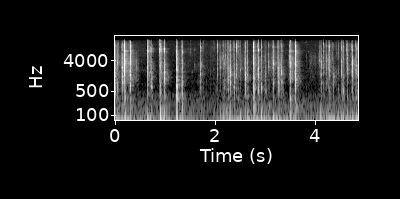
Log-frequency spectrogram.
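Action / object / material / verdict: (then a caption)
tap / plastic keyboard with round keycaps / plastic / none. A full-size beige and orange plastic retro keyboard with round keycaps and a hollow body sits on a felt mat and is typed on with fingertips. The typing is quick and uneven, with sharp, bright clacks over a low, hollow thud from the body. Each keystroke dies away almost at once.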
